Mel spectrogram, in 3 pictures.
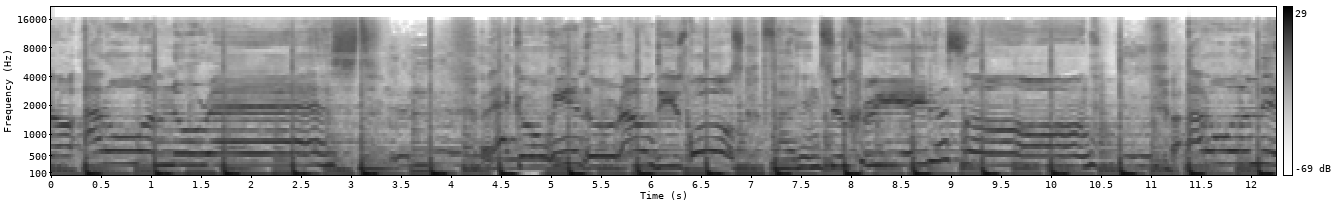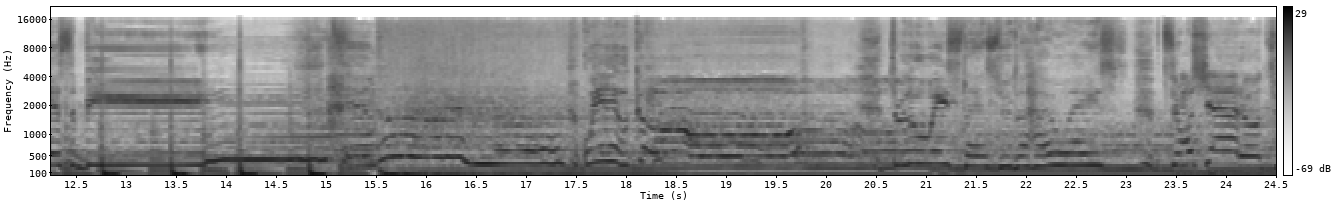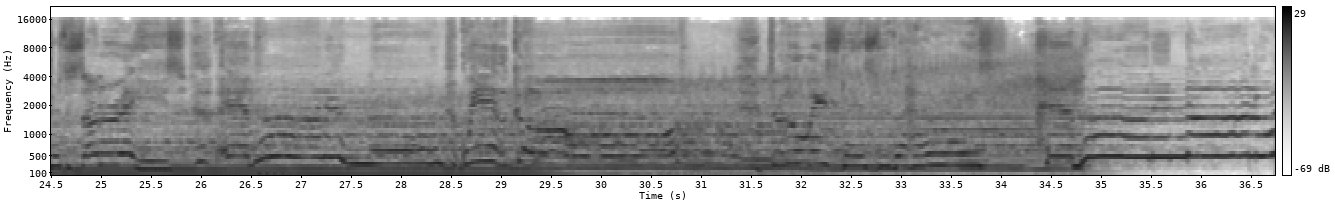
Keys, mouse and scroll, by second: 3.2 scroll down 1, 5.7-6.6 scroll up 1, 8.2-14.3 drag, 14.8 scroll down 1, 15.9 click, 18.0 right click, 18.1 right click, 18.9 click, 21.0 F10, 22.8 click, 23.9-31.5 drag, 31.5 right click, 32.3 click, 34.9 typing, 36.4-36.7 drag, 36.4 typing.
